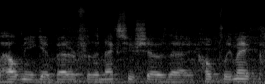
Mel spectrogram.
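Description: A man talks in a monotone with flat intonation. Noticeable background noise sits behind him. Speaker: interviewee. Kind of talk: interview answer. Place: meeting room.

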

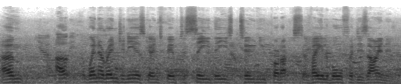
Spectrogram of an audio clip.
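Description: Speaking at a fast pace, a man holds a fairly high pitch with little pitch movement over clear background noise.

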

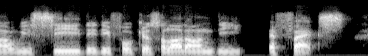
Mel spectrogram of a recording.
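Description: A man's slow-ish, monotone, flat delivery in a Quebec accent, dry with no echo and a quiet background. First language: French. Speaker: natural law activist and video host. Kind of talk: interview conversation. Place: home room. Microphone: headset.

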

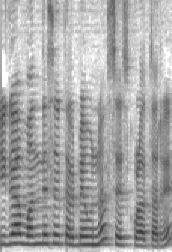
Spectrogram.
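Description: In a North Karnataka accent, a woman speaks at a high pitch with a dark, mellow tone. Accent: North Karnataka Kannada dialect. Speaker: cooking channel host. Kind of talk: cooking tutorial narration. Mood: warm, homely. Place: kitchen.

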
